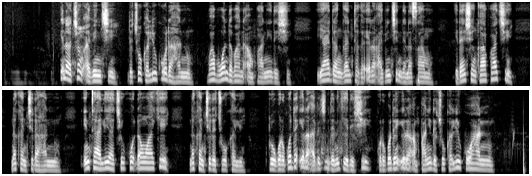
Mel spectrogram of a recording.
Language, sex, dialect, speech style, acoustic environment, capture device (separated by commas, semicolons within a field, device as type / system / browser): Hausa, female, Nigeria - Kano, happy, appliances, mobile / Linux / Chrome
